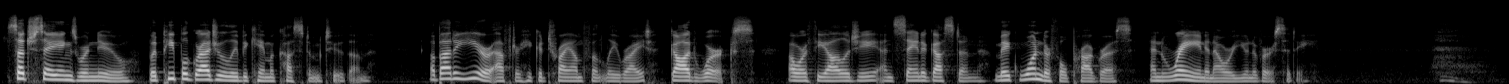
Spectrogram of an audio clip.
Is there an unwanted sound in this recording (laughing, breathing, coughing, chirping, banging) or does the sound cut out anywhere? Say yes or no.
yes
